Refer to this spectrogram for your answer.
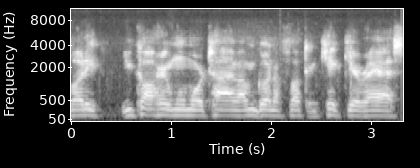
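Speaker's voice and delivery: put-on angry, furious man's voice. Retelling a prank call where a man got angry: imitating an angry man. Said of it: "he got pissed off, and he was like".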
